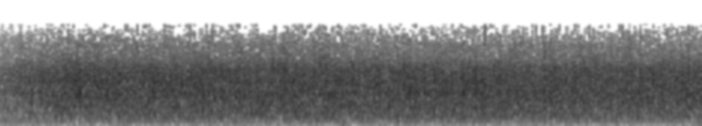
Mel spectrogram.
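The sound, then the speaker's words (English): A round of clapping given to listeners, heard as a sustained wash of crowd applause at an even level throughout, with a slightly muffled, dull tone. “Let me give you a clap.”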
